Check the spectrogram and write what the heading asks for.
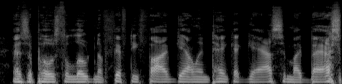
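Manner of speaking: ordinary talk, nothing marked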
